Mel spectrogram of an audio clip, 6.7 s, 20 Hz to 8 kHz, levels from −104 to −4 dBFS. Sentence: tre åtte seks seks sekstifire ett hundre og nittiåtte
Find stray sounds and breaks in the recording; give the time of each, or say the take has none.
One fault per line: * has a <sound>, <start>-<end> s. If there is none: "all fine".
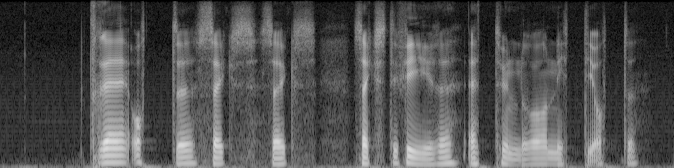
all fine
